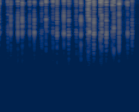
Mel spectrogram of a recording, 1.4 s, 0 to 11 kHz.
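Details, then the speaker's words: Worn 6204 sprocket ball bearing from a Muravei motor scooter reduction gearbox, washed and spun by hand: dry, gritty crunching rattle with uneven clicks; play in every direction, to be replaced. "Чуєте о хрустить Я його вже вимив вимив але він весь шелистить хрустить не годиться люфт уже є і туди і сюди і вверх-вниз і вліво і вправо"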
